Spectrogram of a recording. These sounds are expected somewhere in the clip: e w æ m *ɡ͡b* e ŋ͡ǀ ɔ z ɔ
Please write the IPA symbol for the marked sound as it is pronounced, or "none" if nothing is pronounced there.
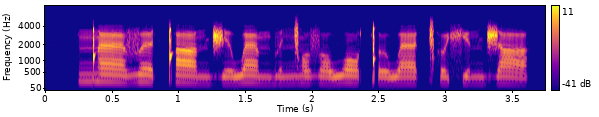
b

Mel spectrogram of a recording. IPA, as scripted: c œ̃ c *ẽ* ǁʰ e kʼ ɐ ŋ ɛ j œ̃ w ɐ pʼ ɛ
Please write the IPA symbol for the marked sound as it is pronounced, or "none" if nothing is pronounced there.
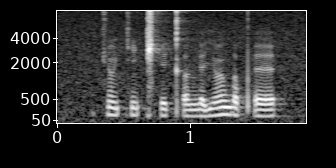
ẽ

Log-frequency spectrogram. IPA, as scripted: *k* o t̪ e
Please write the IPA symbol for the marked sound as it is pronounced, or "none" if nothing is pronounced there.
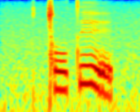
ǀ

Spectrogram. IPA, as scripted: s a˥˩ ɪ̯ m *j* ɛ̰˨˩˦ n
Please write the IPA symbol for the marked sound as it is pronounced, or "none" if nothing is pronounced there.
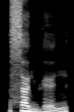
ɥ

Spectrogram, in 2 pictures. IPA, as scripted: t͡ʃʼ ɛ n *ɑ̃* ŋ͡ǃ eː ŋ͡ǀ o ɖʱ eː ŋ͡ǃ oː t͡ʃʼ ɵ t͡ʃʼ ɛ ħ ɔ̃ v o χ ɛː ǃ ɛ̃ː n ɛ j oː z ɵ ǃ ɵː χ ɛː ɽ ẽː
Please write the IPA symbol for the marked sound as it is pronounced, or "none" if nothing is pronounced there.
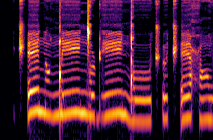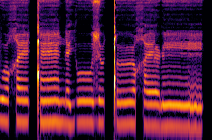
ɔ̃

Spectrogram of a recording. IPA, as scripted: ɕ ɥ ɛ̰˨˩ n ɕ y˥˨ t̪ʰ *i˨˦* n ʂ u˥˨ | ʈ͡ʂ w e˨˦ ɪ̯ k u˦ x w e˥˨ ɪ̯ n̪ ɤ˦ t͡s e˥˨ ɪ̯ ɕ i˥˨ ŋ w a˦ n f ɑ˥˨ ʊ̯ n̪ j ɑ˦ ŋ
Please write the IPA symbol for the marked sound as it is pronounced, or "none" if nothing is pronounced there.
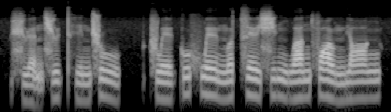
i˨˦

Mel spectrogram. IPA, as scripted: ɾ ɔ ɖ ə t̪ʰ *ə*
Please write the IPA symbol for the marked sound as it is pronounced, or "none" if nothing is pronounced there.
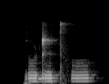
ɔ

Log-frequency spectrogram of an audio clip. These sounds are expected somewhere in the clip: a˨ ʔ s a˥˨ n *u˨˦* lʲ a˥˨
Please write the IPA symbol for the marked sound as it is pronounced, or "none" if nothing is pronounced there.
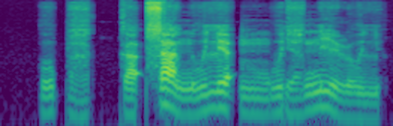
u˨˦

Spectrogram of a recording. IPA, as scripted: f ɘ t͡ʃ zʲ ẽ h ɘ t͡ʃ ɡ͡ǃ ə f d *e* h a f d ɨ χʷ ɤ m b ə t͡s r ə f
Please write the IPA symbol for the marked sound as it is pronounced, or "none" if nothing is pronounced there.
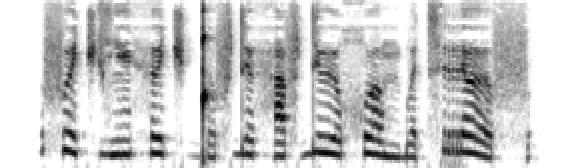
ɘ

